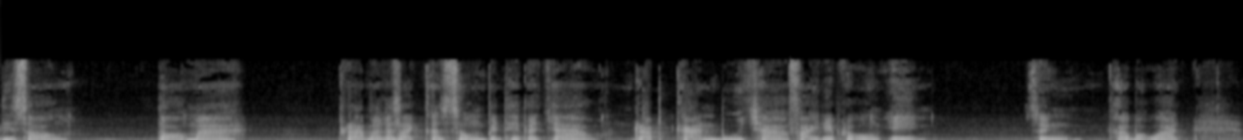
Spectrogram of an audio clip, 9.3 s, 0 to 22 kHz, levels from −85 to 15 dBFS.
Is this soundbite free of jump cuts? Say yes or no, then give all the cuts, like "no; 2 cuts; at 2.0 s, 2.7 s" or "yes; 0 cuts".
no; 1 cut; at 7.6 s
